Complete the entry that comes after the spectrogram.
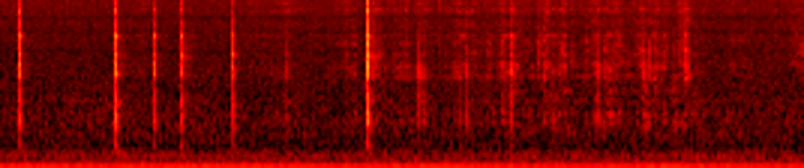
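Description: A round, solid flat glass tabletop makeup mirror is tapped with the tip of a slim, tweezers-like metal tool. The result is several short, bright, dry clicks at irregular intervals, followed by fainter ticks, all over a steady low hum.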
